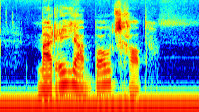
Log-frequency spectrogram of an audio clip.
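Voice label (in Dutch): "Maria boodschap", Dutch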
